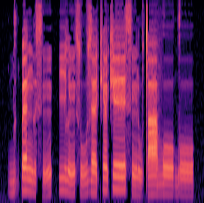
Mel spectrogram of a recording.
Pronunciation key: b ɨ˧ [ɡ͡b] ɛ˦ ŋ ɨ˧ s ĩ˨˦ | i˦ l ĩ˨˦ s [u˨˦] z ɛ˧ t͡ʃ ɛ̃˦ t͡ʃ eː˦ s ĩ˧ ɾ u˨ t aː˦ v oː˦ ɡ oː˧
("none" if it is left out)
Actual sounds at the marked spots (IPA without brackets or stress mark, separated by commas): k͡p, u˨˦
